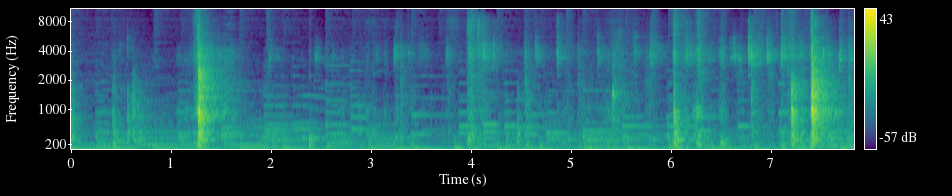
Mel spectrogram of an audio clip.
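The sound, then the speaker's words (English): A knife slices carrot and asparagus into thin, long strips for a sushi roll, giving a few crisp taps on the board with soft scraping between them, fairly quiet throughout. “So I wanna slice up the vegetables, and you kind of wanna slice it up thin and long.”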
